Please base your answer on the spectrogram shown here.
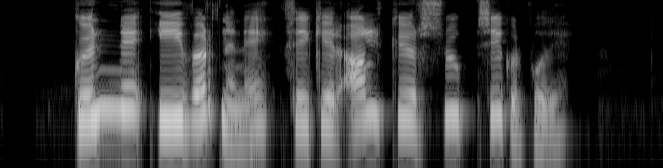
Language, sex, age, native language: Icelandic, other, 50-59, Icelandic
